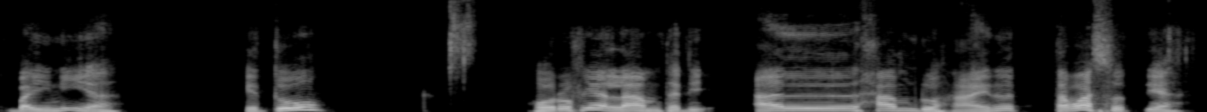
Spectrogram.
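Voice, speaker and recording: A man teaching Quran recitation rules, slowly repeating and sounding out Arabic letters for his students. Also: a little high, dry recording. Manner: slow, repetitive, demonstrates letter sounds aloud. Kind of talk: classroom tajwid lesson.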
